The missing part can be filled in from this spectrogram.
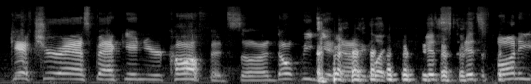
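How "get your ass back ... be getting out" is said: put-on drill sergeant voice. Retelling a movie scene with a ghost drill sergeant: R. Lee Ermey drill sergeant voice. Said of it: "he's playing a drill sergeant. He's like".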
